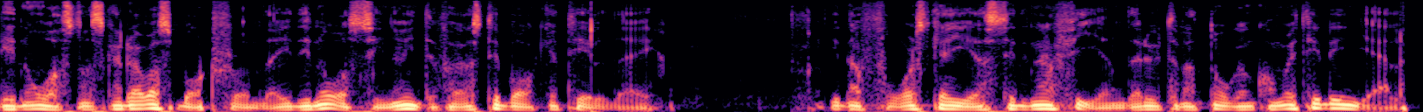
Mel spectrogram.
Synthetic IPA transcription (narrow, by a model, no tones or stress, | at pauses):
d̪ɪnoːsnaskaɾøːvasbɔʈːfɾɔnd̪ɛ̰jd̪ɪnoːsɪnɔɪnt̪əfœːɾast̪ʰɪlbɑːkat̪ʰɪld̪ɛ̰j | d̪̥iːnafoːɾsʂkajeːst̪ʰɪld̪iːnafḭːə̰nd̪əɾʉ̟ːt̪anat̪noːɡɔnkʰɔmːəʈʰɪld̪ɪnjɛ̰lp̚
